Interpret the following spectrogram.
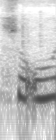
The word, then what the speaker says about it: شعور: الفاظ ہیں شعور، شعور، ہم اکثر شعور بولتے ہیں، نہیں ہے، شعور ہے یہ۔ رسائی، معدنیات، معدنیات نہیں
